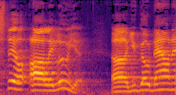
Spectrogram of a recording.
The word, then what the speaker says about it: alleluia: In America is where it started being pronounced with an H, and they said hallelujah.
